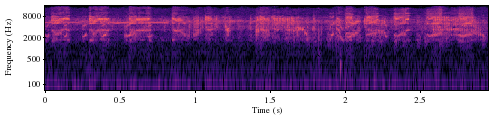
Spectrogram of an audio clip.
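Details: Hundreds of swiftlets maneuvering around a swiftlet house, giving dense overlapping high chirps and rapid clicking twitters that form a continuous chorus.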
